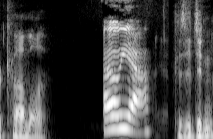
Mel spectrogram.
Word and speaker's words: Kamala: and train myself to put stress on the first cable for Kamala oh yeah cuz it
